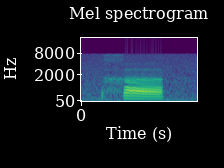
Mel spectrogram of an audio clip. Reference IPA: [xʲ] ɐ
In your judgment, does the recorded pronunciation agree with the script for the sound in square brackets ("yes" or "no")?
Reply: no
